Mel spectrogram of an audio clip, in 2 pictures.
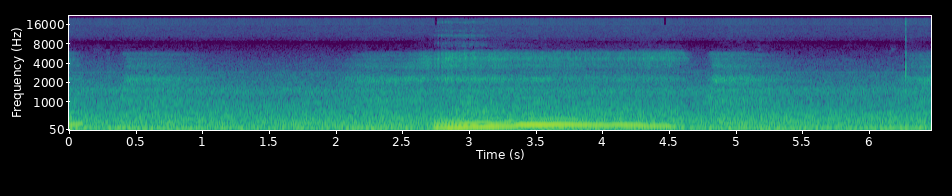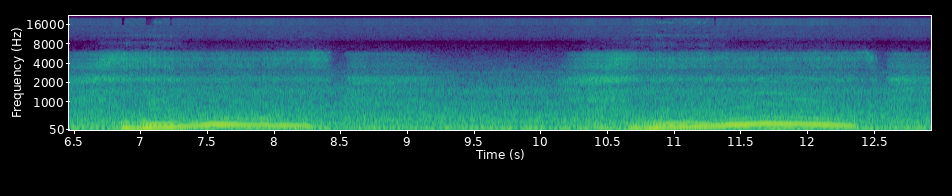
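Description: Loud, low rising-and-falling snores on three breaths, about 15 a minute, over a steady background hum; heavy snoring.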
